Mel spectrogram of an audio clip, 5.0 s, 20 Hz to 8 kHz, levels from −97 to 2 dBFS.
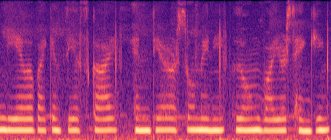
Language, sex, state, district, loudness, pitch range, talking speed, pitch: English, female, Arunachal Pradesh, Papum Pare, -11 LUFS, 235-245 Hz, 180 wpm, 240 Hz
